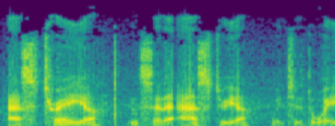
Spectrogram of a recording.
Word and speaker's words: Astraea: Um, finally, after months of showing off the box, I'm get I built the Astraa um type F. You're gonna have to excuse me if I say Astraa instead of Astria, which is the way it's pronounced according to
